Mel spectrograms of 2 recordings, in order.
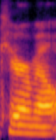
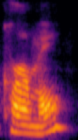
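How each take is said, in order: First: The word is said with three syllables. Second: The word is said with two syllables. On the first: "It was really hard for me to say caramel" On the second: "and not Carmel. I do live next to the town of Carmel"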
